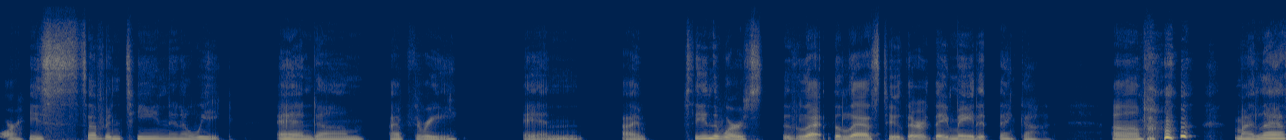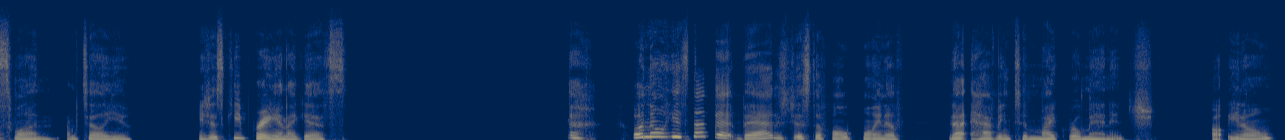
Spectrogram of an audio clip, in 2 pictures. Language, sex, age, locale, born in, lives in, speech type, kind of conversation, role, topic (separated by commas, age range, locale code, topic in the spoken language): English, female, 50-54, en-US, United States, United States, conversation, unstructured, none, What is one tech feature you wish every device had?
